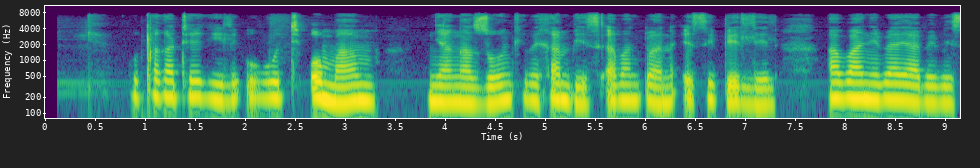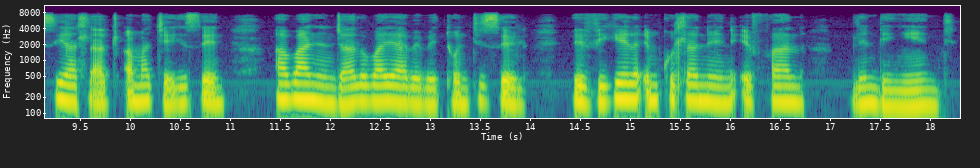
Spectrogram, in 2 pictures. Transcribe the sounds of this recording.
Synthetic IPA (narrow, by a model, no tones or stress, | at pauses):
ɣuǃaɣatʰeɣilɛʔṵɣutʰi̥ɔmama | ɲaŋazɔŋkʼɛβɛhambʱisɛa̰βantʼwanaʔḛsib̥ʱɛɮɛlaː | βaɲɛβajaβɛβesijaɬa̰t͡ʃʼwaa̰mad̥ʒ̥ʱeɣisḛni | aβaɲɛnd͡ʒʱalɔβajaβɛβɛtʰontʼisɛlɛ | βeviɣɛlaʔem̩kʰuɬanweniʔɛfana | lendʱiŋeːndʱi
